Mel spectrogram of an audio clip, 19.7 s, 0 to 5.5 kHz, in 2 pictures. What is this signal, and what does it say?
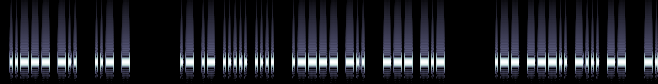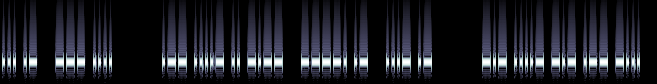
Morse code, heard as a keyed tone, about 30 wpm, 700 Hz. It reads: 2D UT AA5H 1D OK W8BM 6A OH W4IY 9A VA K4KWB
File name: LARK-FD-2022-Log-in-CW-30wpm-700-Hz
